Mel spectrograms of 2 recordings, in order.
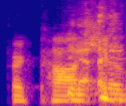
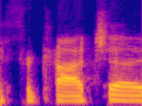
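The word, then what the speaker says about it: focaccia: Ficasha bread. I always said ficasha, but people say fkaca is the right way to say it.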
